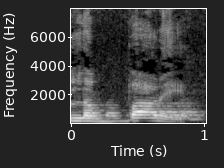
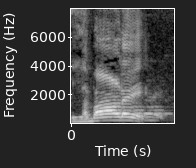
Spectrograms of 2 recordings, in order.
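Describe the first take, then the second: First: The word is drawn out in an affectionate tone. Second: The word is said short in a harsh tone. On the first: It is loving teasing. "लब्बाळ हा शब्द दीर्घ केला. आता लब्बाळ म्हटल्यामध्ये प्रेम आलं" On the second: It is an insult. "राग आला"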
